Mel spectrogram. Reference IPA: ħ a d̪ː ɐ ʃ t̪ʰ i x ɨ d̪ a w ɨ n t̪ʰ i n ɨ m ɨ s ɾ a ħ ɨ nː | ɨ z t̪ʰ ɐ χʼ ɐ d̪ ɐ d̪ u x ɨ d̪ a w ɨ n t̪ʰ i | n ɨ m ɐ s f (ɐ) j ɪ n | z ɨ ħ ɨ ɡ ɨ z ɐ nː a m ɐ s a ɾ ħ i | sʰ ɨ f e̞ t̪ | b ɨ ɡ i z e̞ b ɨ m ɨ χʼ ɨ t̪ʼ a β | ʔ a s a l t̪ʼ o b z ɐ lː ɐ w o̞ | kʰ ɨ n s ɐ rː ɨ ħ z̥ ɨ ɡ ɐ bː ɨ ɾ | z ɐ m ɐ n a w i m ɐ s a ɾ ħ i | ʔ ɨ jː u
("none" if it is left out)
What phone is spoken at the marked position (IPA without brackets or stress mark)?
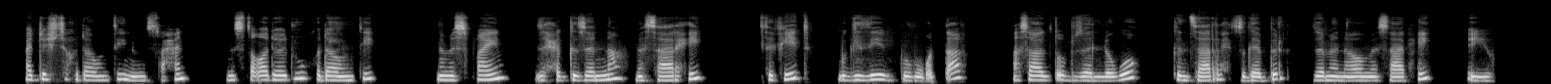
a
